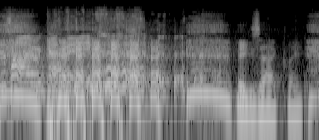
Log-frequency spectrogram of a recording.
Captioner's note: laughing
